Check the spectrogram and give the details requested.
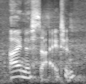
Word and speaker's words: inesite: Einesite.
